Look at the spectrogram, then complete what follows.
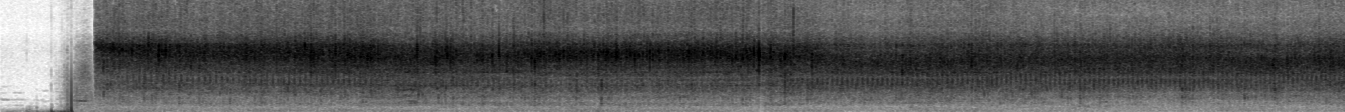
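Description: Heavy rain: a steady hiss of rain falling and rainwater running, which sets in abruptly about a second in after a few low thumps on the microphone.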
